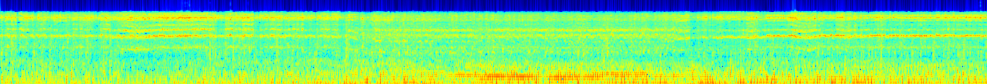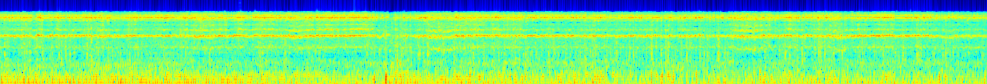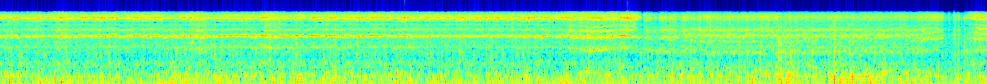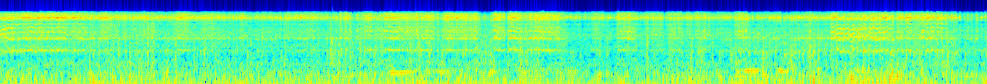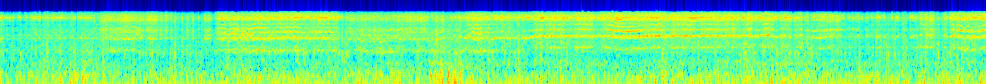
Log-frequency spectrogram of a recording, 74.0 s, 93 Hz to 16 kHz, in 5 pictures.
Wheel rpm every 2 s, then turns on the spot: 230, 230, 230, 200, 190, 210, 220, 230, 230, 230, 230, 230, 230, 230, 230, 230, 230, 230, 230, 220, 190, 200, 200, 200, 200, 200, 200, 200, 200, 200, 200, 200, 200, 200, 230, 230, 230.
none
